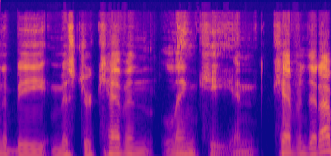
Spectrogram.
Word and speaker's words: Kevin Lindke: day and that is g to be Mr Kevin linky and Kevin did I pronounce that correctly yeah you did that's uh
